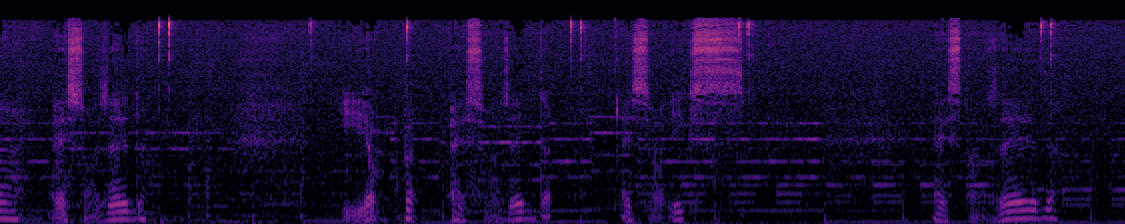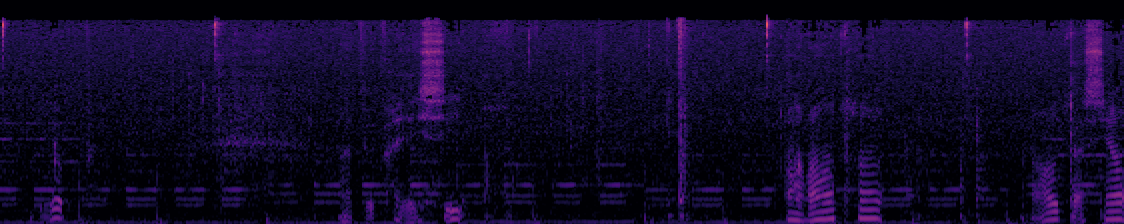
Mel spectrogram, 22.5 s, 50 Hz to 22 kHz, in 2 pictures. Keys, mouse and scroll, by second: 0.8 s, 3.4 click, 4.8 s, 6.3 s, 8.9-11.6 middle drag, 11.6 click, 14.8-17.0 middle drag, 19.2-21.2 drag, 21.6 r.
